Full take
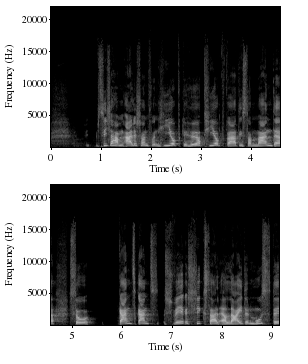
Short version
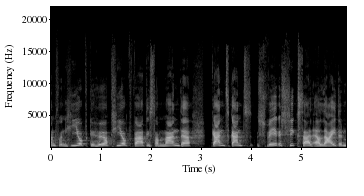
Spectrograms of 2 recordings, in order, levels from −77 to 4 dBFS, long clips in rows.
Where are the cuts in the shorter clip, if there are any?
3.1 s

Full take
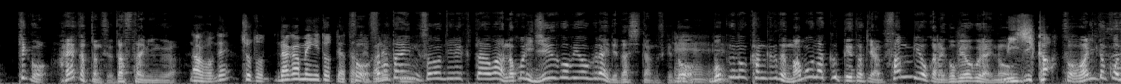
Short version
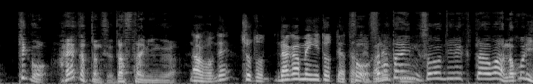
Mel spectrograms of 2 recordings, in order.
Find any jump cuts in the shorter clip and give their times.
none

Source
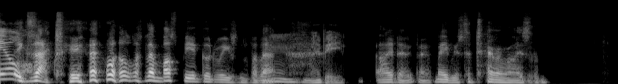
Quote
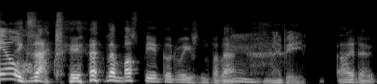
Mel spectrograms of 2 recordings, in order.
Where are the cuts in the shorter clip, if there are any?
1.0 s

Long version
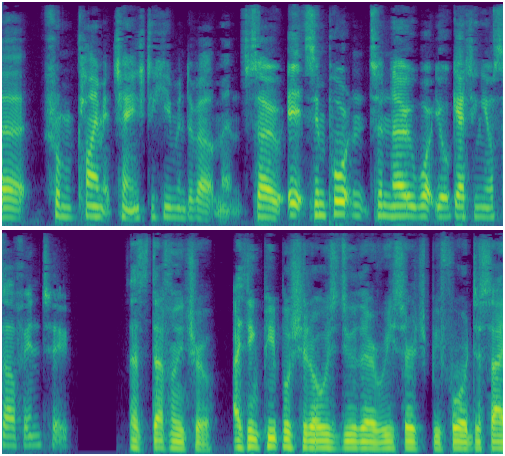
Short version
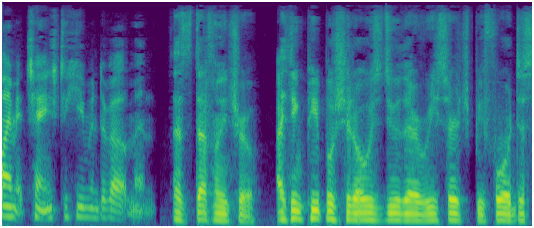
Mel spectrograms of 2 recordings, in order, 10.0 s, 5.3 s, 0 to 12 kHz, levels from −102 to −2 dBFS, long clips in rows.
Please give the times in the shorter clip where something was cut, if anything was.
1.5 s

